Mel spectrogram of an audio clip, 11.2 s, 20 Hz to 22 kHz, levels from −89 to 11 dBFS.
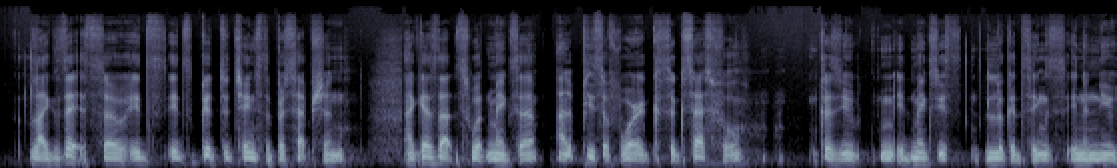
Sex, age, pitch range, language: male, 30-49, 85-100 Hz, English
